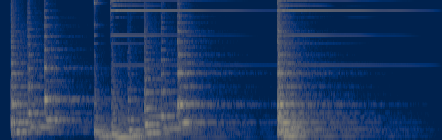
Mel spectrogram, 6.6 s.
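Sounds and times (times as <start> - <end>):
jingle: 1.4 - 6.3.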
